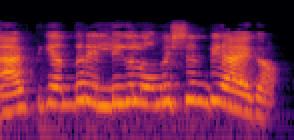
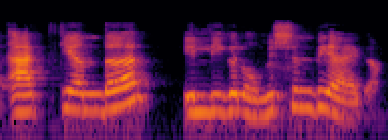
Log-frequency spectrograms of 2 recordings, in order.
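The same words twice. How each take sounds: First: भी leaned on, ending in a firm fall; stress on भी. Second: अंदर leaned on, the rest steady; stress on अंदर. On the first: Teacher repeating the rule to students, stressing भी. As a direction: hit भी hard to make the point. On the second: Teacher explaining to students, stressing अंदर. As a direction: push the word अंदर as the key point. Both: Shown as a demonstration. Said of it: "यही कहना चाहता है कि brother".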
